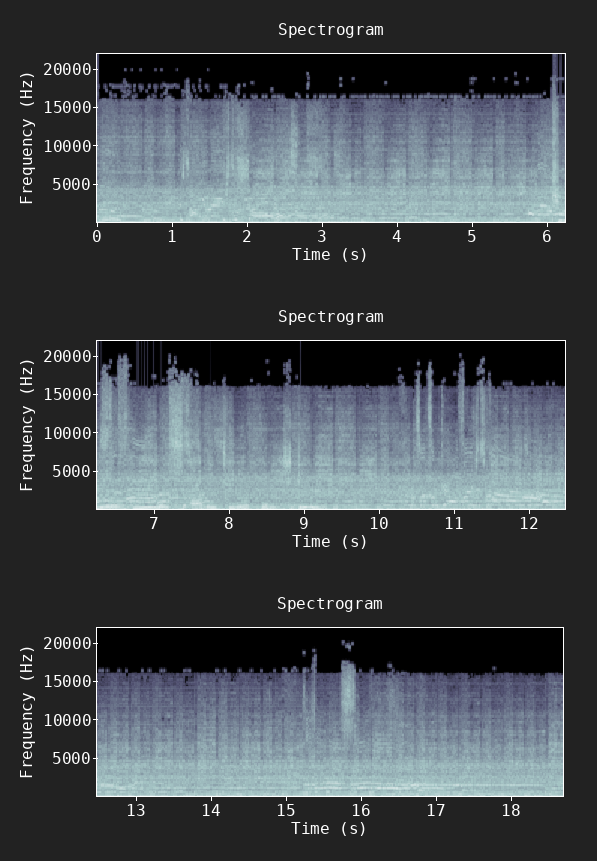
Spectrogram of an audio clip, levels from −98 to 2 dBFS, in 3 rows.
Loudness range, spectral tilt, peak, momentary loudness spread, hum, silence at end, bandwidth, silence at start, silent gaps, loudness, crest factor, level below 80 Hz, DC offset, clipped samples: 3 LU; -3 dB/octave; 0 dBFS; 4 LU; none; 0 s; over 20 kHz; 0 s; none; -12 LUFS; 12 dB; -22 dBFS; under 0.1%; under 0.1%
